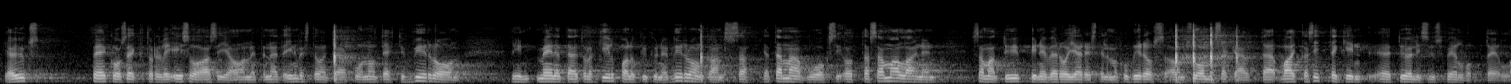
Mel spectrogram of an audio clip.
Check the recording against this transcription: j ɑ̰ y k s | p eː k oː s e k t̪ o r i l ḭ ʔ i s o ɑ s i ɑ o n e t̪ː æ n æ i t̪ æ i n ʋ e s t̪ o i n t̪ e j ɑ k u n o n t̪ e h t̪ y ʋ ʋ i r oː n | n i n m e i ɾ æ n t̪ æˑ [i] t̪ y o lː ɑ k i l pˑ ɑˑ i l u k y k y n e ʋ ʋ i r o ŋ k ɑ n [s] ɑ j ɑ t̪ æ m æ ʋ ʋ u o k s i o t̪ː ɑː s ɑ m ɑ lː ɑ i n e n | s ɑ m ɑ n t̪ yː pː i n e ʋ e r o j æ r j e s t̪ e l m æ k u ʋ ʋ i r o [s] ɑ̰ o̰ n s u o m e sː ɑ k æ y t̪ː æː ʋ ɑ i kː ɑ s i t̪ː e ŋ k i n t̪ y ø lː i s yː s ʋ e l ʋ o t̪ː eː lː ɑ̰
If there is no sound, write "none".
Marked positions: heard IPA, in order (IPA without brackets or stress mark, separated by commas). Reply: y, sː, sː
